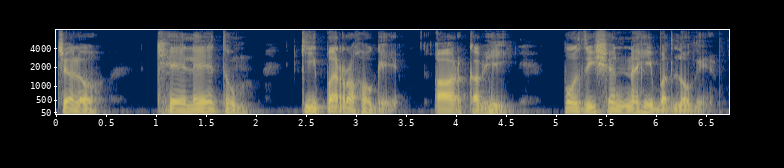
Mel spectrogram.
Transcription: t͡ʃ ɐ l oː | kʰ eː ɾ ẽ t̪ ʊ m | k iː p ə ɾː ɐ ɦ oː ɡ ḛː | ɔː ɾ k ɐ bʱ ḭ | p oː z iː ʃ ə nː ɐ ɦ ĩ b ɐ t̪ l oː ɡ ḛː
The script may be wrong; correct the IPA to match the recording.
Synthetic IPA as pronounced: t͡ʃ ɐ l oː | kʰ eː l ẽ t̪ ʊ m | k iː p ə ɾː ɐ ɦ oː ɡ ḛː | ɔː ɾ k ɐ bʱ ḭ | p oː z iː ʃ ə nː ɐ ɦ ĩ b ɐ d̪ l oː ɡ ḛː

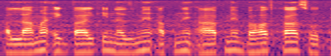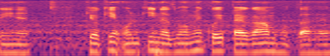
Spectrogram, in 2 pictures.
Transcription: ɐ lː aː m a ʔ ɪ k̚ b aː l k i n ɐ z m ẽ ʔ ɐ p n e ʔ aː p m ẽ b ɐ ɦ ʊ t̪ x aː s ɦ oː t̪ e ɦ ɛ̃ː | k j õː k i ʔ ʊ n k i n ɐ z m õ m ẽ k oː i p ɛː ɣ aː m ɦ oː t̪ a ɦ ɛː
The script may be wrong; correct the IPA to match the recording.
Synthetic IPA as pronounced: ɐ lː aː m a ʔ ɪ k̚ b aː l k i n ɐ z m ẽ ʔ ɐ p n e ʔ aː p m ẽ b ɐ ɦ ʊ t̪ x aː s ɦ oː t̪ i ɦ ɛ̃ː | k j õː k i ʔ ʊ n k i n ɐ z m õ m ẽ k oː i p ɛː ɣ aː m ɦ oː t̪ a ɦ ɛː

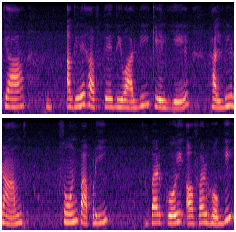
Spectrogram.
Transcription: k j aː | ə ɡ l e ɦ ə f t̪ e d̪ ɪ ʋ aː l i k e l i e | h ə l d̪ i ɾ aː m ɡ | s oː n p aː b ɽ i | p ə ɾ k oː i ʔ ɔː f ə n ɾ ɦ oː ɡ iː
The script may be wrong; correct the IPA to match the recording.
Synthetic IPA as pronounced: k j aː | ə ɡ l e ɦ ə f t̪ e d̪ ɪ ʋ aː l i k e l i e | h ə l d̪ i ɾ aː m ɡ | s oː n p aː p ɽ i | p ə ɾ k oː i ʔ ɔː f ə ɾ ɦ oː ɡ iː

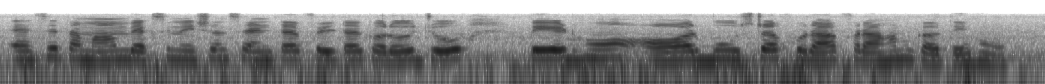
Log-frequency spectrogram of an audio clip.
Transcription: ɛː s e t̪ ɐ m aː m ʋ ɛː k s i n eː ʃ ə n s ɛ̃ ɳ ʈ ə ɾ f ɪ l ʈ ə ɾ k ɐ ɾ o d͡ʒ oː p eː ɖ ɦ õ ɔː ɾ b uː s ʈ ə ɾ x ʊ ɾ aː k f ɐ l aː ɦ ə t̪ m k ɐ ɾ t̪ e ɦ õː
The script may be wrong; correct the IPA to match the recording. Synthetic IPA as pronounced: ɛː s e t̪ ɐ m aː m ʋ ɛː k s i n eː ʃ ə n s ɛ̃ ɳ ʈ ə ɾ f ɪ l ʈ ə ɾ k ɐ ɾ o d͡ʒ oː p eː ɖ ɦ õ ɔː ɾ b uː s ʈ ə ɾ x ʊ ɾ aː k f ɐ ɾ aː ɦ ə m k ɐ ɾ t̪ e ɦ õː

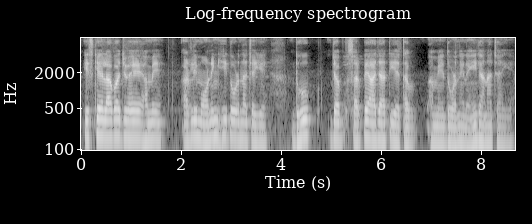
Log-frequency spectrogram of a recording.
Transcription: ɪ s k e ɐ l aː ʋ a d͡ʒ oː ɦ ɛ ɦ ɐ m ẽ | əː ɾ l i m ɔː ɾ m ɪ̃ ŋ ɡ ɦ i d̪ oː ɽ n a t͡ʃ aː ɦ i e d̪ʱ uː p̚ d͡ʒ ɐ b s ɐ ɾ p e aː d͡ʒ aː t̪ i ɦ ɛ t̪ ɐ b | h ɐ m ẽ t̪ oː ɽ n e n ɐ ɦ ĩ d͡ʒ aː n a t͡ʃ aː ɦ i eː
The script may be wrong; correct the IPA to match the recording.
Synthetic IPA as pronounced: ɪ s k e ɐ l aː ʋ a d͡ʒ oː ɦ ɛ ɦ ɐ m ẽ | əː ɾ l i m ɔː ɾ n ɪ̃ ŋ ɡ ɦ i d̪ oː ɽ n a t͡ʃ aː ɦ i e d̪ʱ uː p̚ d͡ʒ ɐ b s ɐ ɾ p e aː d͡ʒ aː t̪ i ɦ ɛ t̪ ɐ b | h ɐ m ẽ d̪ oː ɽ n e n ɐ ɦ ĩ d͡ʒ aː n a t͡ʃ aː ɦ i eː

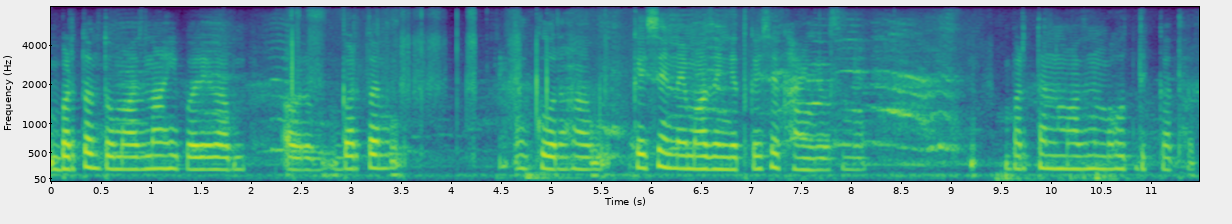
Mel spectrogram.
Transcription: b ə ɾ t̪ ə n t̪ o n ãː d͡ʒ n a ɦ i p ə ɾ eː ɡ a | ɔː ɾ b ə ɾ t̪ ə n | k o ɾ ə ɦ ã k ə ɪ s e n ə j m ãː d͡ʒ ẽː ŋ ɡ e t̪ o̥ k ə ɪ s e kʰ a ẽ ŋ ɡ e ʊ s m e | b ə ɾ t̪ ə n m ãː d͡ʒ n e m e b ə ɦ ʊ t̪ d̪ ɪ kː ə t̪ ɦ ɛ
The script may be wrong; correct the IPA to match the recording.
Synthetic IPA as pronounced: b ə ɾ t̪ ə n t̪ o m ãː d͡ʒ n a ɦ i p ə ɾ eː ɡ a | ɔː ɾ b ə ɾ t̪ ə n | k o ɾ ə ɦ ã k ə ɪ s e n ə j m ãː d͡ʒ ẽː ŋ ɡ e t̪ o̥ k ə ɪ s e kʰ a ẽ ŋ ɡ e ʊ s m e | b ə ɾ t̪ ə n m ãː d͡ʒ n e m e b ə ɦ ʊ t̪ d̪ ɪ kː ə t̪ ɦ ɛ

